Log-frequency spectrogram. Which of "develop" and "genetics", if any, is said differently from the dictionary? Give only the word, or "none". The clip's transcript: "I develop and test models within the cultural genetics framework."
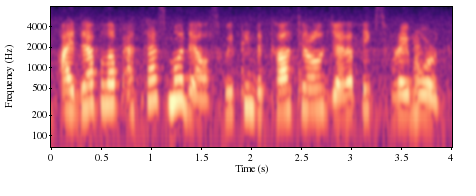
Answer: none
